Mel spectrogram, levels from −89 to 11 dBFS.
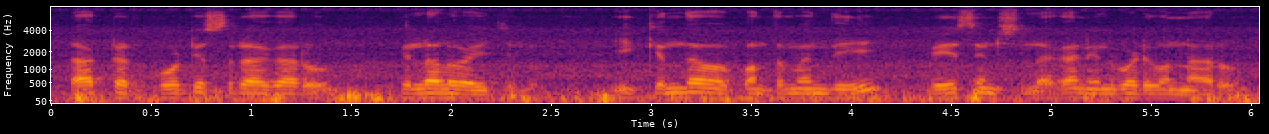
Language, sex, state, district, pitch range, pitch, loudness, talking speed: Telugu, male, Telangana, Komaram Bheem, 105-110 Hz, 110 Hz, -19 LUFS, 120 wpm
